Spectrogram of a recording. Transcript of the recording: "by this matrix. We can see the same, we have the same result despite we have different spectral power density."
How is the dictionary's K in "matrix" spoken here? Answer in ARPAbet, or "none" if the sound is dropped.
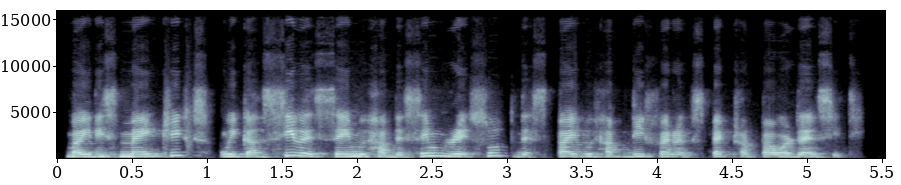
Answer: K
